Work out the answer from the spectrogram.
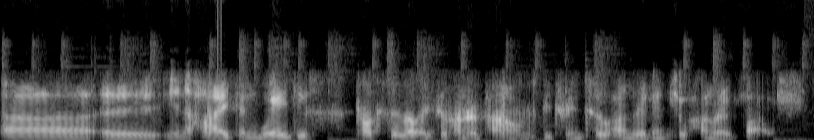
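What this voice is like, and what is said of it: Polish accent. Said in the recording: “Obviously, there's an accent from where? ... I was born and raised in Poland.”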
